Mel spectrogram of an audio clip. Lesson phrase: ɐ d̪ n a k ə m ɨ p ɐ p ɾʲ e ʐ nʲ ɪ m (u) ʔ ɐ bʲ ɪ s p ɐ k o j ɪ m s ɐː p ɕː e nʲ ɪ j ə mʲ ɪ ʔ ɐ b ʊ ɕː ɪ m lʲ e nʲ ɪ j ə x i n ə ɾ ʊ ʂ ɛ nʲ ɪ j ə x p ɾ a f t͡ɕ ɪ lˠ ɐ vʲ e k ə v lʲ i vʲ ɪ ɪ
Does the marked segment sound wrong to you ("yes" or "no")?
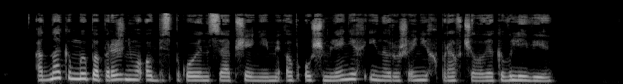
yes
